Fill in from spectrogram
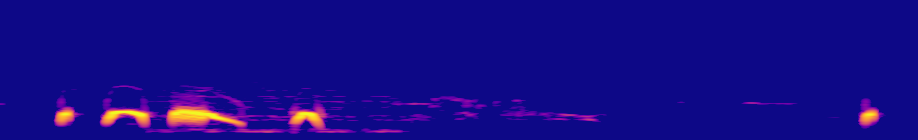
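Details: Spotted dove giving thúc gù coos for training decoy birds and attracting wild doves; a quick series of soft, rounded coos with one longer, drawn-out falling note, then a pause and two more brief coos, otherwise quiet.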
